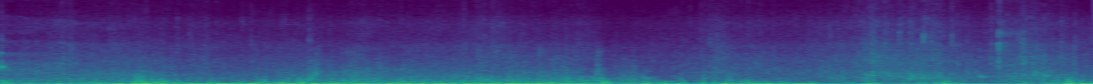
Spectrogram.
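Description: Strong wind buffeting the microphone, a loud, steady low rumble, over choppy water.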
